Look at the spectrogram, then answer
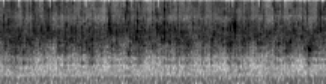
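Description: Water pops and spits in hot butter in a frying pan while veal is prepared, a dense continuous crackle of small close pops over a steady sizzle.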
